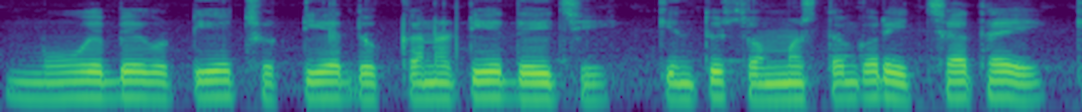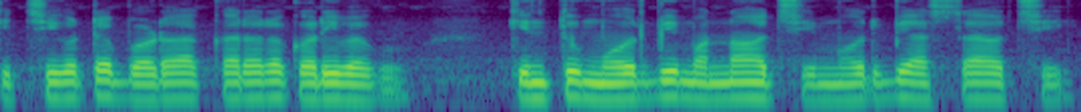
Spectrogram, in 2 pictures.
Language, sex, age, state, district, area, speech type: Odia, male, 18-30, Odisha, Kendujhar, urban, spontaneous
